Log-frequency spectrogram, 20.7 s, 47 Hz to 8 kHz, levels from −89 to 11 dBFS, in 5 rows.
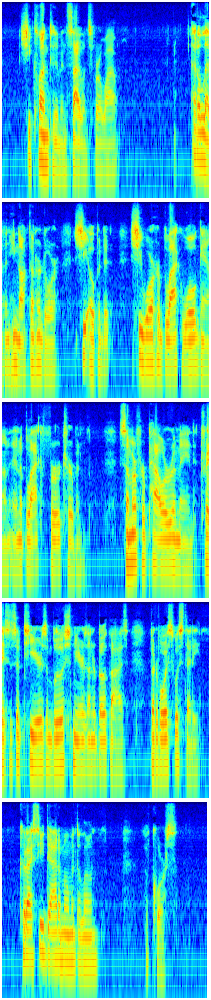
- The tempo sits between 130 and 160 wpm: No, average, 170 wpm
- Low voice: Yes, low, 110 Hz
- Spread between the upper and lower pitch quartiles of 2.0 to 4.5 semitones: Yes, narrow, 2.5 semitones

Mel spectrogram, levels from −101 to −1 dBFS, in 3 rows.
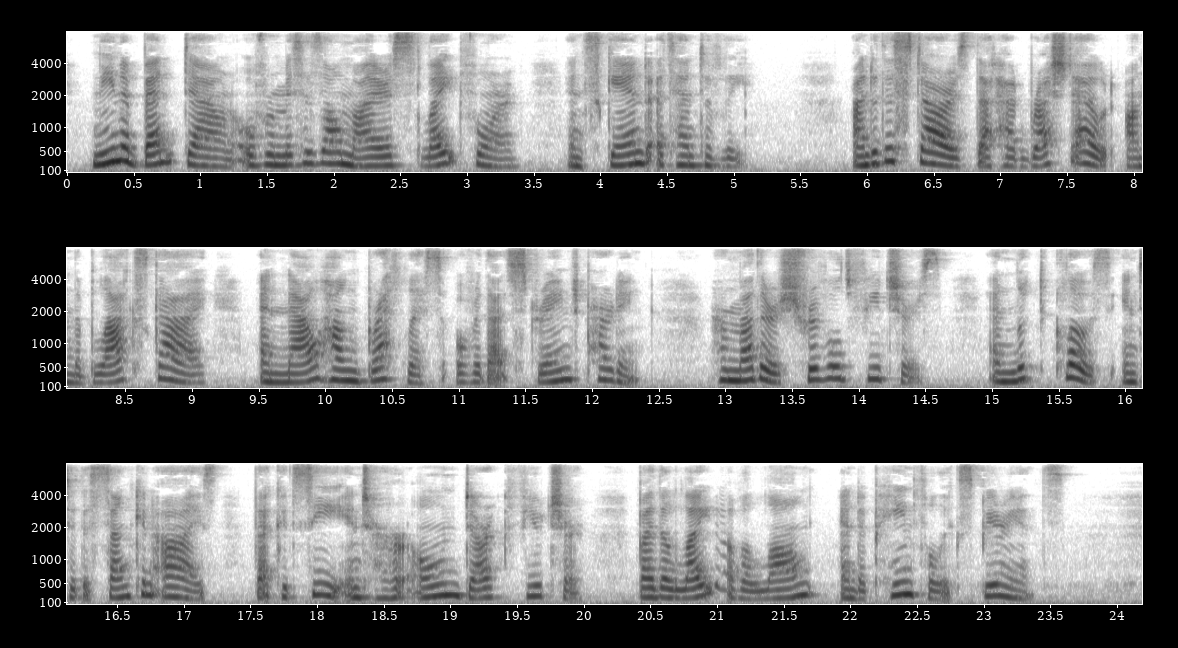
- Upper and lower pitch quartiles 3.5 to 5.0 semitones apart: Yes, average, 4.1 semitones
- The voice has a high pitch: Yes, high, 200 Hz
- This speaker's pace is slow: No, average, 145 wpm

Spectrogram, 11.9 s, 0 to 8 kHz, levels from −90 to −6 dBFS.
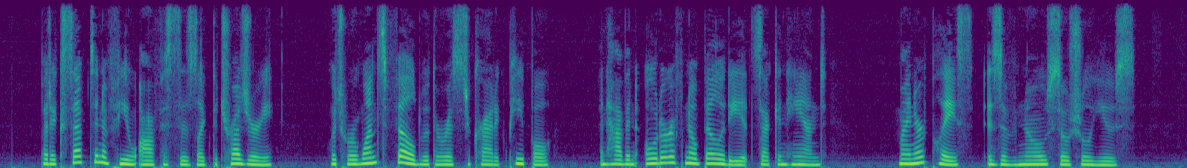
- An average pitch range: Yes, average, 3.6 semitones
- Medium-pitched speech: No, high, 195 Hz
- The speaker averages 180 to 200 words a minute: No, average, 160 wpm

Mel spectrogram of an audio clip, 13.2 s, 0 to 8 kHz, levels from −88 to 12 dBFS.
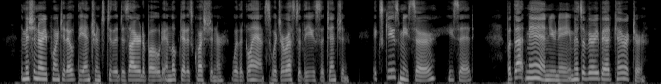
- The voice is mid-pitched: Yes, medium, 165 Hz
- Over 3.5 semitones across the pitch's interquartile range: Yes, average, 4.0 semitones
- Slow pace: No, average, 170 wpm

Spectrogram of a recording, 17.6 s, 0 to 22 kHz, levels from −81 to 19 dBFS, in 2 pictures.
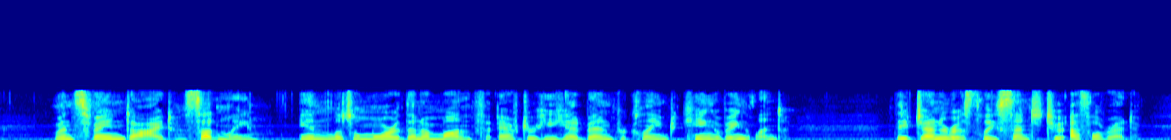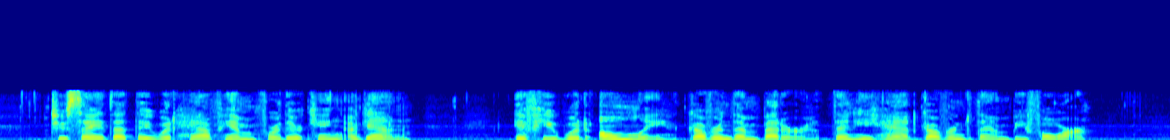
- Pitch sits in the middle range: Yes, medium, 180 Hz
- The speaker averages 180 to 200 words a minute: No, average, 160 wpm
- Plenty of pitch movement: Yes, wide, 6.3 semitones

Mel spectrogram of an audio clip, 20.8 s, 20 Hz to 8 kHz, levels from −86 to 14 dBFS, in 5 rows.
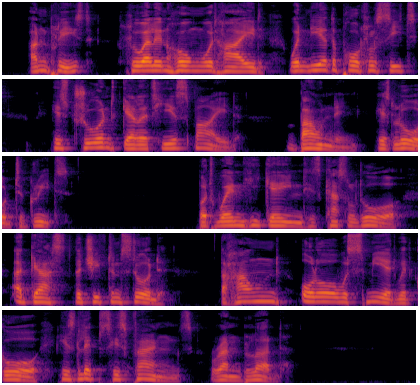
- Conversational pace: No, slow, 125 wpm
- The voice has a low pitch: Yes, low, 130 Hz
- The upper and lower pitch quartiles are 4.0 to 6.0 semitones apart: No, average, 3.2 semitones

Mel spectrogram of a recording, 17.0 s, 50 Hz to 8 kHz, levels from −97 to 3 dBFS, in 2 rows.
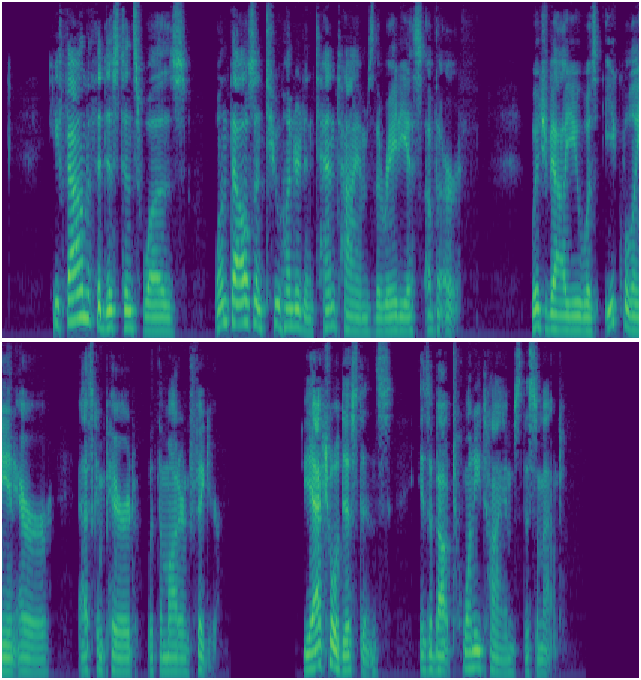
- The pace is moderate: No, slow, 120 wpm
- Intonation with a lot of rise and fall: No, average, 4.6 semitones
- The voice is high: No, low, 125 Hz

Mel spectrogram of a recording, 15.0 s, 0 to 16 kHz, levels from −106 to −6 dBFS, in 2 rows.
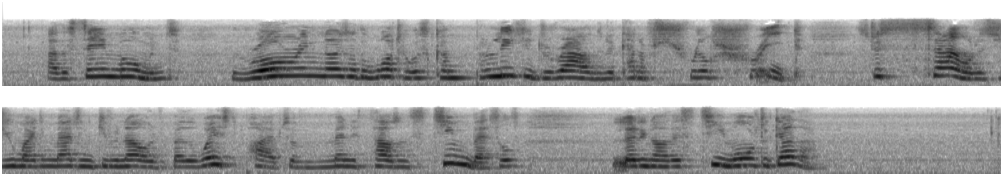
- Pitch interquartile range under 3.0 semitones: No, average, 4.1 semitones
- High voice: Yes, very high, 260 Hz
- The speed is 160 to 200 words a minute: Yes, average, 170 wpm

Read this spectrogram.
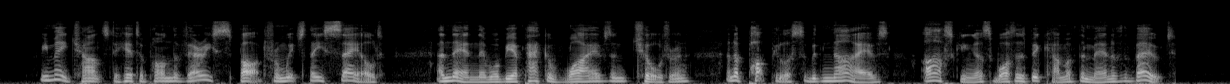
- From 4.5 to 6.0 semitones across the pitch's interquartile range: No, average, 4.1 semitones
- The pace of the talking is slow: No, average, 195 wpm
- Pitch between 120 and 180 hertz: Yes, medium, 140 Hz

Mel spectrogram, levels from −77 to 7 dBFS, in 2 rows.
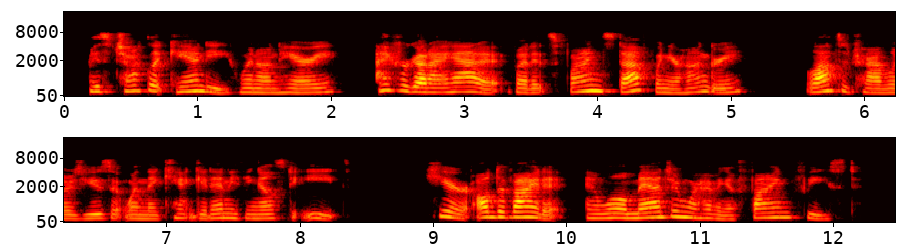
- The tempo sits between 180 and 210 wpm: Yes, fast, 205 wpm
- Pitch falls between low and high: No, high, 215 Hz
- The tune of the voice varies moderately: Yes, average, 4.0 semitones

